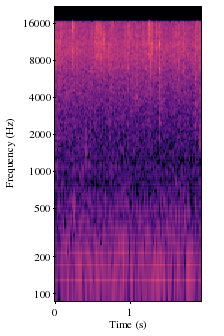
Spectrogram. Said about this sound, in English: But about the time we got to the bottom of the mountain and hit the Oregon state line, it clouded up and began to rain.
